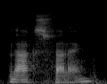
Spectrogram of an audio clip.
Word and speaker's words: Maxx Fenning: a big clap why does everybody spell my name wrong for clarification my name is max fenning um but everyone says it wrong everybody says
